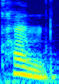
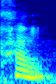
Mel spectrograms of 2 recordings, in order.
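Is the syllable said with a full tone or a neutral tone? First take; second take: full tone; neutral tone. First: The syllable carries its full falling tone. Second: The syllable is light and toneless.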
